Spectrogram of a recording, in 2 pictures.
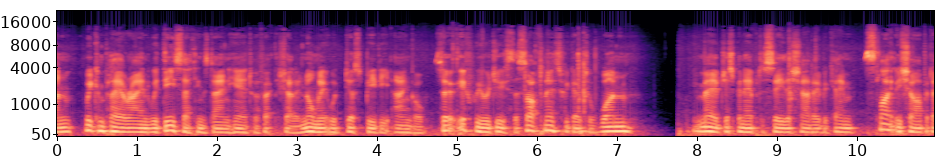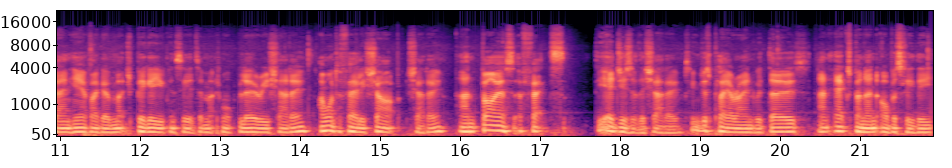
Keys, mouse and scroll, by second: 5.0 click, 6.1 KP_1, 8.0 KP_Enter, 8.2 scroll up 1, 9.7 shift+middle click, 10.6 scroll up 1, 11.4 click, 15.9 click, 20.0 click.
